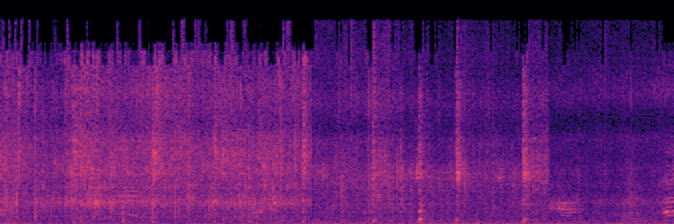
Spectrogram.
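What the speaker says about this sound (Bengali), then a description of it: "এবার ডালের মধ্যে ফোড়ন দিয়ে দেবো শুকনো লঙ্কা, কালো জিরা, থেতো করা রসুন আর কুচানো পেঁয়াজ।" Dry chili, black cumin, crushed garlic and chopped onion frying in oil for a lentil tempering, giving a steady close sizzle with occasional stirring scrapes and utensil clicks toward the end.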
